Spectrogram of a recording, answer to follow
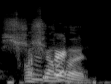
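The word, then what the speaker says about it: Shumpert: Iman, how you how you pronounce his last name? Shampert.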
